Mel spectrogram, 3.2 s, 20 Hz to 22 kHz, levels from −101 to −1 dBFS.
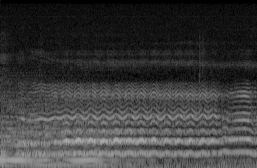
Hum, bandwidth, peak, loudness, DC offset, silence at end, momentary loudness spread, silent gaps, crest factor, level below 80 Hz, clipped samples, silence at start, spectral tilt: none; over 20 kHz; -28 dBFS; -41 LUFS; under 0.1%; 0 s; 6 LU; none; 14 dB; -58 dBFS; under 0.1%; 0 s; -6.5 dB/octave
